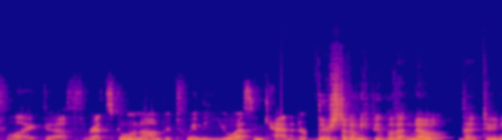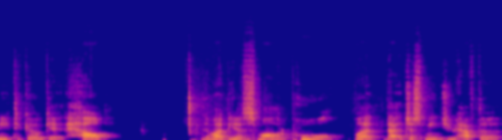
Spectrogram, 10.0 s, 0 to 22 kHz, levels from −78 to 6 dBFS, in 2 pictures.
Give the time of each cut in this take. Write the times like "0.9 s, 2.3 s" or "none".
3.0 s, 8.4 s

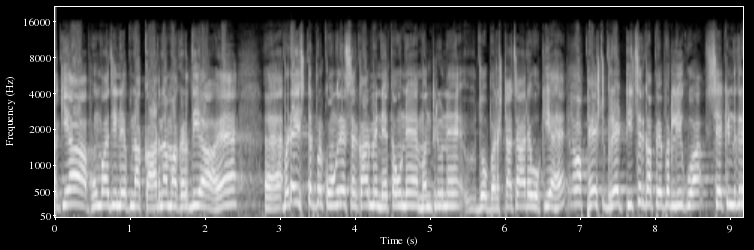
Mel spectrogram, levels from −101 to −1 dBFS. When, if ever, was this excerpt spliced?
3.0 s, 6.9 s

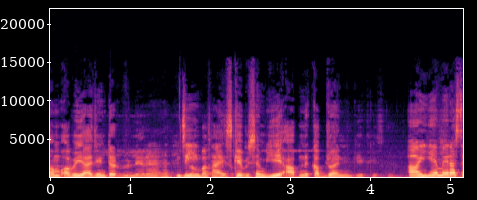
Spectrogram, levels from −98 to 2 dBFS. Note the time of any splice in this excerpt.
none

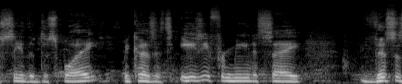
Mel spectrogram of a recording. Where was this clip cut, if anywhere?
none

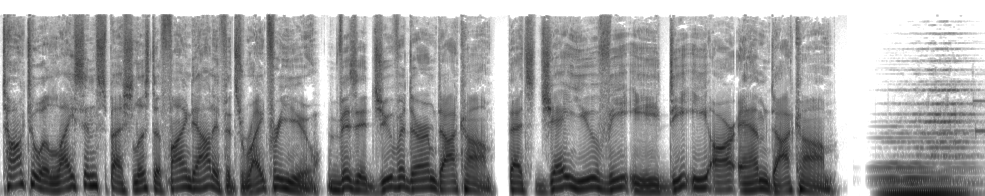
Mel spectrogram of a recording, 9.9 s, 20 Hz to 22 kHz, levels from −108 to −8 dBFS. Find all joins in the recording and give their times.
8.5 s

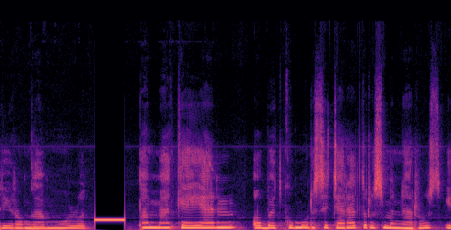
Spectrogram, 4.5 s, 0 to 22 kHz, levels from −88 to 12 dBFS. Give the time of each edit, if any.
1.1 s

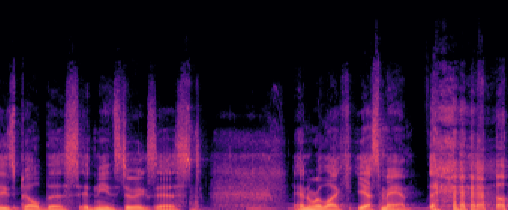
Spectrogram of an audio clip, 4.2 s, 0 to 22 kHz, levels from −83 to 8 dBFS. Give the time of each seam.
none

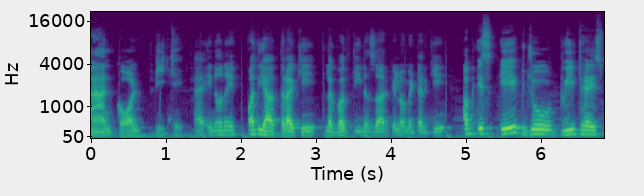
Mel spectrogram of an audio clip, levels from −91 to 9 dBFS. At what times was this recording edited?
1.5 s, 4.8 s

